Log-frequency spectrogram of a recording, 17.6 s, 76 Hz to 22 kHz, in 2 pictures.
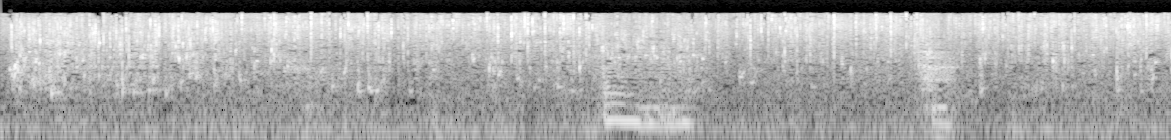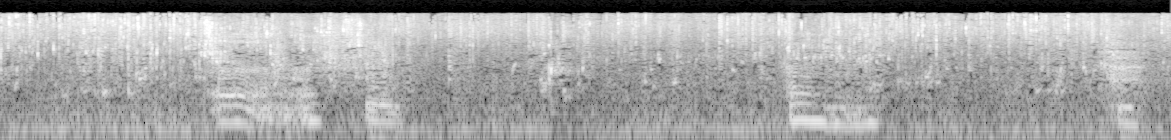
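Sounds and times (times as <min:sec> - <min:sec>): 
water pouring and splashing over a person: 0:00.0 - 0:17.5
short voiced sounds from a person under water: 0:10.3 - 0:11.9, 0:14.7 - 0:15.5.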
